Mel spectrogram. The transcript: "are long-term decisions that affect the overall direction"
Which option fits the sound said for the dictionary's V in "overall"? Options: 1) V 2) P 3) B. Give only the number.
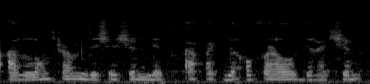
2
